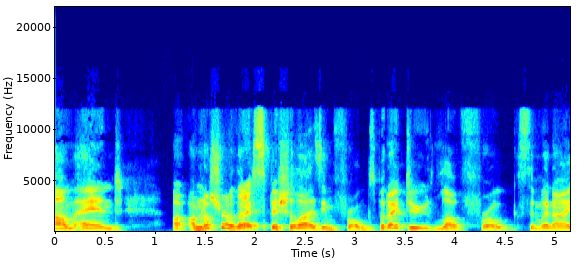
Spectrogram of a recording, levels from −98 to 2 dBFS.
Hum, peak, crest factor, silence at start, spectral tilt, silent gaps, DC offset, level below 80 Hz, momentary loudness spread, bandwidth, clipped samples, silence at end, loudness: none; -8 dBFS; 16 dB; 0 s; -4 dB/octave; none; under 0.1%; -70 dBFS; 10 LU; 12.5 kHz; under 0.1%; 0 s; -24 LUFS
